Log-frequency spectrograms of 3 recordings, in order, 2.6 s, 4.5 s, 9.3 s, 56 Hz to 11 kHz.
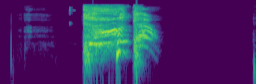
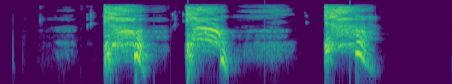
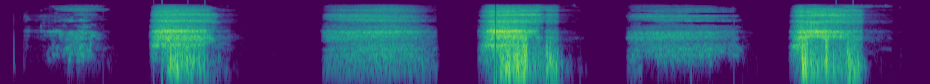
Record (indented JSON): {
  "cough_length": "2.6 s",
  "cough_amplitude": 32768,
  "cough_signal_mean_std_ratio": 0.42,
  "three_cough_length": "4.5 s",
  "three_cough_amplitude": 30939,
  "three_cough_signal_mean_std_ratio": 0.47,
  "exhalation_length": "9.3 s",
  "exhalation_amplitude": 28546,
  "exhalation_signal_mean_std_ratio": 0.4,
  "survey_phase": "beta (2021-08-13 to 2022-03-07)",
  "age": "45-64",
  "gender": "Female",
  "wearing_mask": "No",
  "symptom_headache": true,
  "symptom_onset": "12 days",
  "smoker_status": "Ex-smoker",
  "respiratory_condition_asthma": false,
  "respiratory_condition_other": false,
  "recruitment_source": "REACT",
  "submission_delay": "2 days",
  "covid_test_result": "Negative",
  "covid_test_method": "RT-qPCR",
  "influenza_a_test_result": "Negative",
  "influenza_b_test_result": "Negative"
}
